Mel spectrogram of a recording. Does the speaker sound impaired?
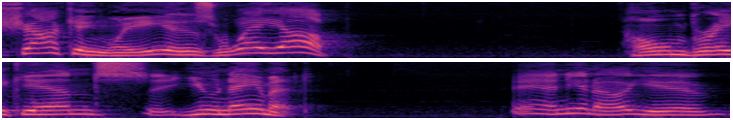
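No.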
